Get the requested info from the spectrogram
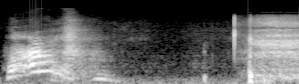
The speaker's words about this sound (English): Gesundheit.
